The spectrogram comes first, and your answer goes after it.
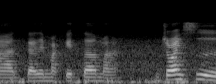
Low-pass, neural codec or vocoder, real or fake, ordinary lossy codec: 7.2 kHz; none; real; none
